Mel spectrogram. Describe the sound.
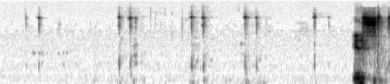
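Computer mouse clicks: eight sharp, faint clicks spaced across a quiet stretch, several of them in quick pairs. A voice starts speaking right at the end.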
